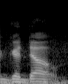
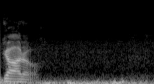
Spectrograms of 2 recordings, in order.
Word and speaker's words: Godot: and at university and everybody that I know pronounces Samuel Beckett's play as Waiting for Godot not doddle now maybe when he's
